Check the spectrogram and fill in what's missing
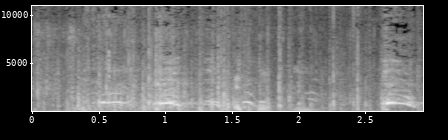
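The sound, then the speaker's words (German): Bricks are worked loose and pulled from the upper edge of a wall in front of a burial chamber, with irregular scraping, grinding and hard clunks, a few sharper knocks standing out along the way. “Lösen Sie die Ziegel aus der Wand.”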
